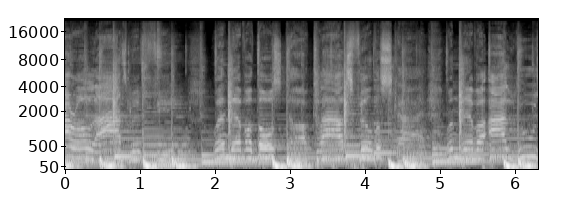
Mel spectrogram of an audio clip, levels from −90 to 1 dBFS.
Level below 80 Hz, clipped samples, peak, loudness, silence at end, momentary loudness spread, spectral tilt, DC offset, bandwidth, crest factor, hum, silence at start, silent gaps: -20 dBFS; under 0.1%; -2 dBFS; -17 LUFS; 0 s; 5 LU; -5 dB/octave; under 0.1%; 19 kHz; 14 dB; none; 0 s; none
